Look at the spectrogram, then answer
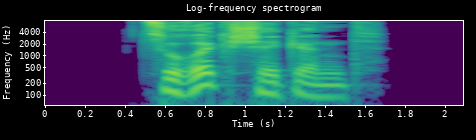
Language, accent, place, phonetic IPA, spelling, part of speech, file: German, Germany, Berlin, [t͡suˈʁʏkˌʃɪkn̩t], zurückschickend, verb, De-zurückschickend.ogg
- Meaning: present participle of zurückschicken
